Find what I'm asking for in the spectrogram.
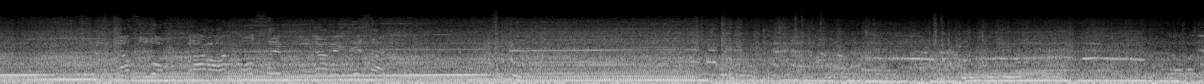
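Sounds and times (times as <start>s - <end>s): rally car engine running hard: 0.0s - 12.0s.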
